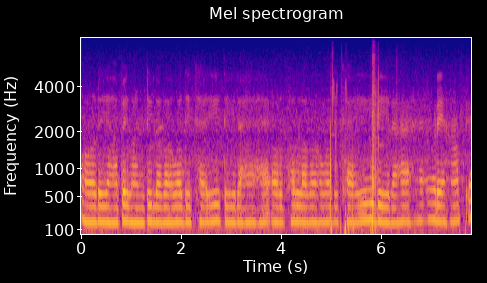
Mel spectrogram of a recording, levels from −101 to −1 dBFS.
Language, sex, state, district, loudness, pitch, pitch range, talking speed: Hindi, female, Bihar, Gaya, -23 LUFS, 185 Hz, 180-190 Hz, 170 wpm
